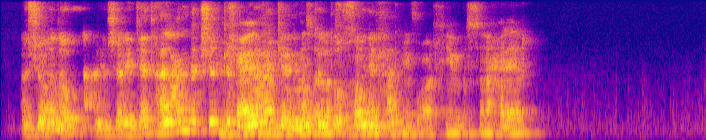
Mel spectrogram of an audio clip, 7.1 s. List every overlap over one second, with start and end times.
2.2-4.0

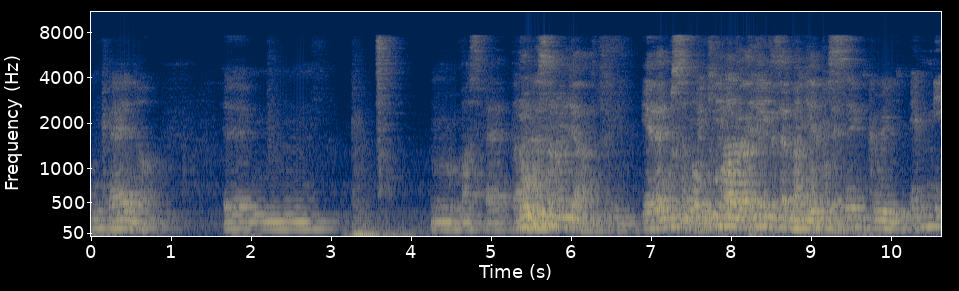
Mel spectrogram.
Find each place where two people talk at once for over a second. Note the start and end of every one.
6.9-9.4

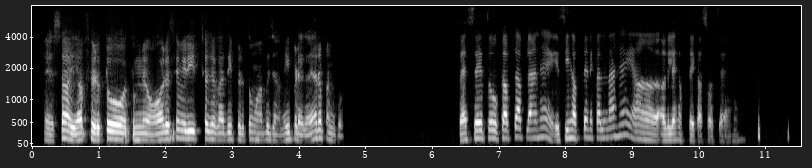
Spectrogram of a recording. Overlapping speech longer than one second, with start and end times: none

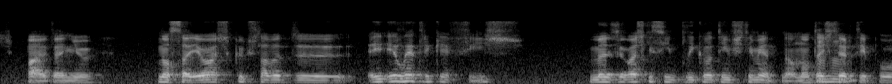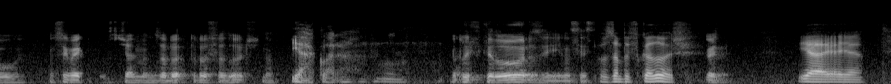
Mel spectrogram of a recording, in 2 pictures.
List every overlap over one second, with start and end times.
none

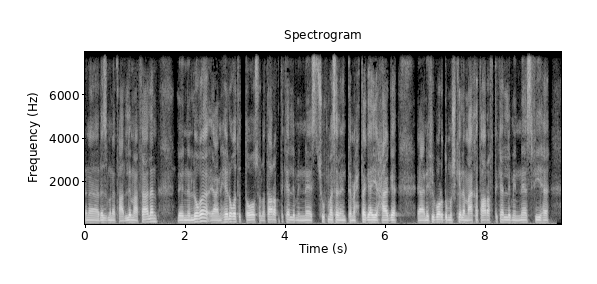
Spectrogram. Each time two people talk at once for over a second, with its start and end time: none

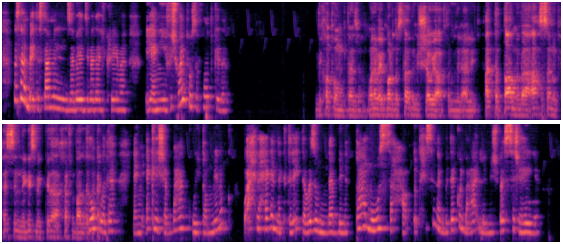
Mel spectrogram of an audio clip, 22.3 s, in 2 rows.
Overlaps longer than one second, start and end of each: none

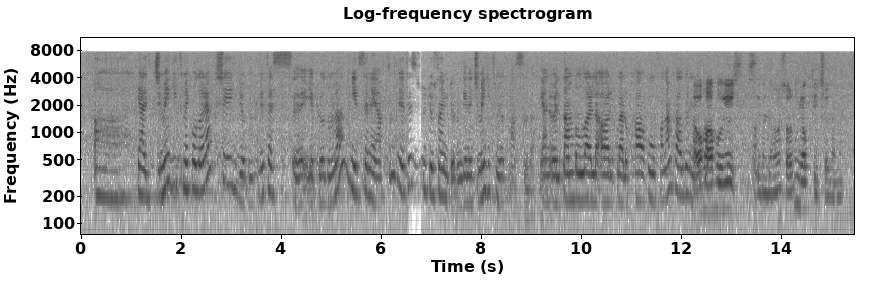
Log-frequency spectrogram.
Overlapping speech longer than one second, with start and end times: none

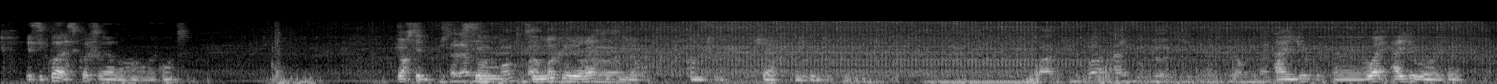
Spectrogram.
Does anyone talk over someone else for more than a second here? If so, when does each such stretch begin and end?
4.6-6.2

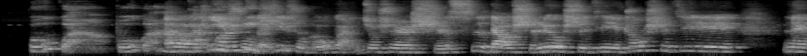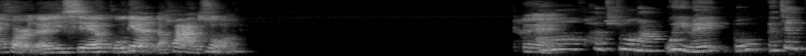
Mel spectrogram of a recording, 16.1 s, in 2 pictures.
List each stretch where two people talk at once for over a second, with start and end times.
1.6-3.2

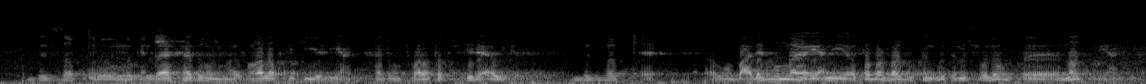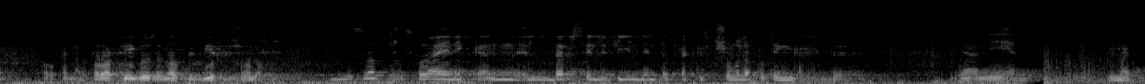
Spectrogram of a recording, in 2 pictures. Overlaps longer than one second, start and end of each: 0.9-2.7

